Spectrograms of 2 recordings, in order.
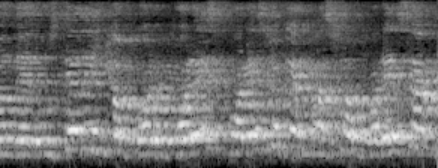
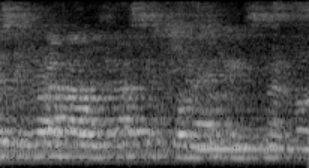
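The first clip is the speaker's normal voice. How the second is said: hushed grateful prayer; 5 semitones lower, 11 dB quieter than usual. Shown as a demonstration. Model prayer of thanks.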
